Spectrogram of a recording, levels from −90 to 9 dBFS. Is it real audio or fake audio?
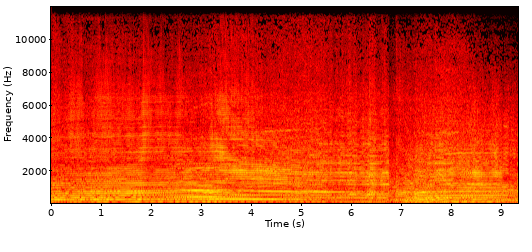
real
